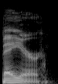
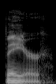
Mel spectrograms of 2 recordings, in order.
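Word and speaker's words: Bexar: of Texas county of Bayer that X is pronounced like a y Bayer um learned that yesterday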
